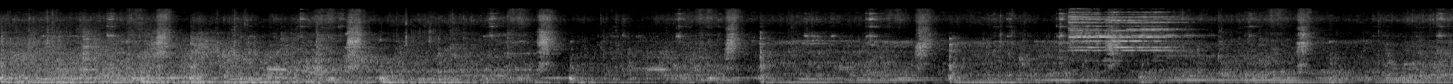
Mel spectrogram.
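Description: A 240A automatic sugar bag packing machine running: a steady low mechanical hum with sharp clicks about every two seconds as it cycles through its packing strokes. About eleven seconds in, a loud high-pitched buzzing tone lasts about a second and a half.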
